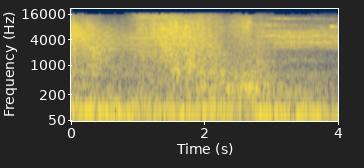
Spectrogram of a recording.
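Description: A large crystal structure explodes with a deep rumbling crash.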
